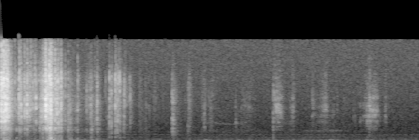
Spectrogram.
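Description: A foil trading-card pack being torn open: a few loud ripping tears in the first second, then soft rustling and clicking as the cards are handled.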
